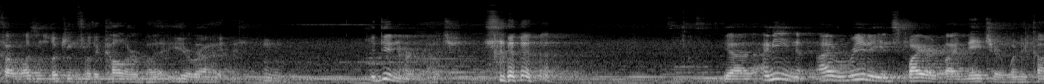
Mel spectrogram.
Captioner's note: laughs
